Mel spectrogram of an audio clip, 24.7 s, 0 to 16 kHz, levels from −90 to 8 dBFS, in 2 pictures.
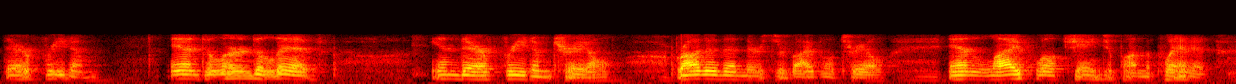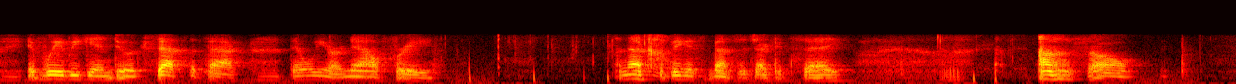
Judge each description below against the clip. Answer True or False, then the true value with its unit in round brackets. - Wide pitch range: True (6.3 semitones)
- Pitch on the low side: False (145 Hz)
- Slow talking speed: True (110 wpm)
